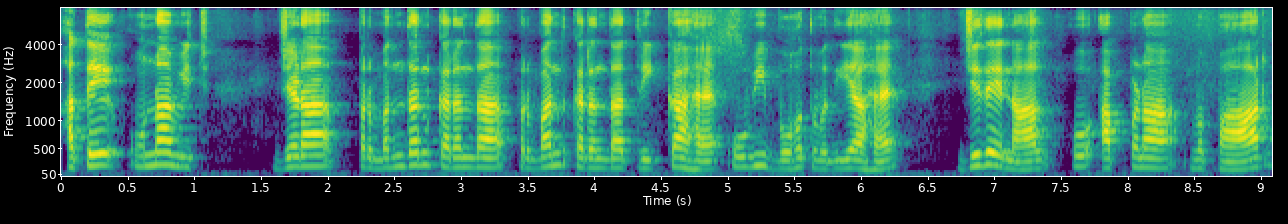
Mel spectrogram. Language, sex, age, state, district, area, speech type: Punjabi, male, 45-60, Punjab, Ludhiana, urban, spontaneous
